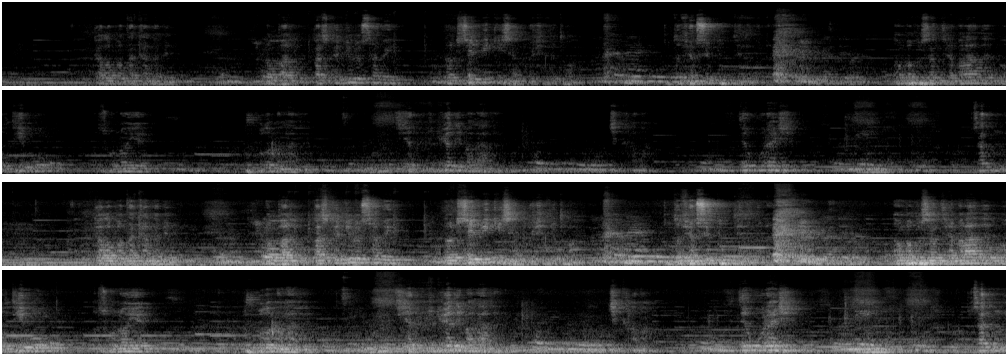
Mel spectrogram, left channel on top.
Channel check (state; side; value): quieter; left; 11.3 dB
